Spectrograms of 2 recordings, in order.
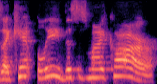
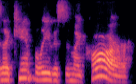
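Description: First: It sounds delighted and happy. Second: It sounds upset and dismayed.

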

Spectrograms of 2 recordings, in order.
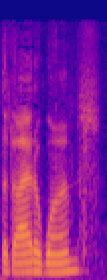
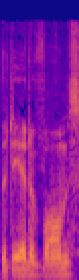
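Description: First: Worms sounds like the English word worms. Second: Worms sounds unlike the English word worms. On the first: The speaker calls it wrong. "That's how it's written" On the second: The speaker calls it right. "but it's pronounced the Diet of Worms"

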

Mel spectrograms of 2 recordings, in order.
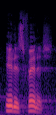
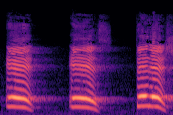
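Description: First: It sounds weak and defeated. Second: It sounds strong and triumphant.

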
